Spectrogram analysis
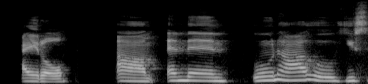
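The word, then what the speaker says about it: (G)I-DLE: She's friends with Mion, Mion, who was in, I think the group's name is Idol, but for some reason I still want to say G-Idol.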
